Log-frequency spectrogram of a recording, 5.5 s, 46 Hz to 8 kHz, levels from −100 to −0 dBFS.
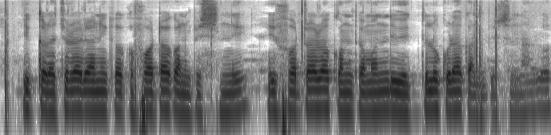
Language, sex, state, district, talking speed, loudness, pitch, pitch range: Telugu, male, Andhra Pradesh, Sri Satya Sai, 120 wpm, -19 LUFS, 120 Hz, 115-125 Hz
